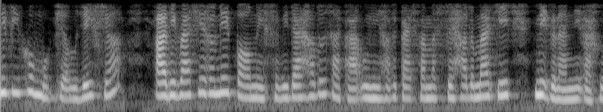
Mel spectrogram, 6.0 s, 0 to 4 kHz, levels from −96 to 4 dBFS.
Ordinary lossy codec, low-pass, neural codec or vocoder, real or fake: none; 3.6 kHz; codec, 16 kHz, 0.5 kbps, FunCodec, trained on LibriTTS, 25 frames a second; fake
